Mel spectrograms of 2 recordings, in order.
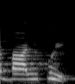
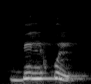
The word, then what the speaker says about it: बिल्कुल: वैसे ये लिखा हुआ है बालकुल। लेकिन हमने क्या पढ़ना है इसको? बिल्कुल। लाम को अलिफ को साइलेंट कर देना है। बे को पढ़ना है। लाम के साथ बिल और प को पेश कु और ल। बिल्कुल।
